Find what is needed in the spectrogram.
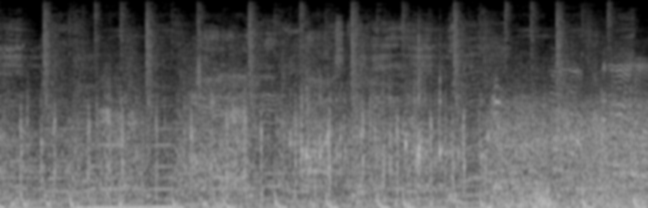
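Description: Background music with a steady beat, over a low rumbling noise.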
